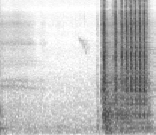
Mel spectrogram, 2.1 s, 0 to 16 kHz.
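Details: John Deere 5300 tractor with new battery reading 11.8 V, after belt and wiring work on the alternator: rapid burst of about ten sharp clicks with no cranking; starter clicking from low battery, alternator not yet charging.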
